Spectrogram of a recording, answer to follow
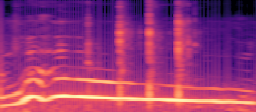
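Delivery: long high, loud "woohoo" cheer; excited whoop. Real, not acted. Proud supporter cheering on their girl, excited whoop. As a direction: let out a drawn-out, ringing whoop.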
